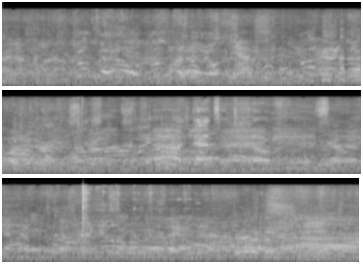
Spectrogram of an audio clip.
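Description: A crowd of young men and women chatter and shout loudly outdoors.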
